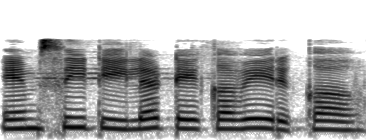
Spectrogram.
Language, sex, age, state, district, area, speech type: Tamil, female, 30-45, Tamil Nadu, Ariyalur, rural, read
